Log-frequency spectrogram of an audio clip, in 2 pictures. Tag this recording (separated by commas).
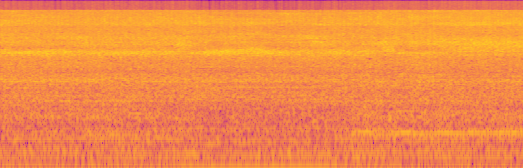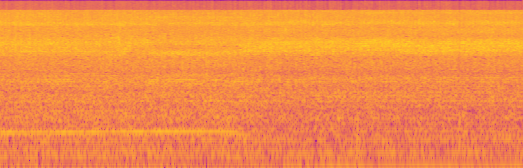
Vehicle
